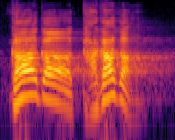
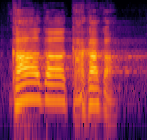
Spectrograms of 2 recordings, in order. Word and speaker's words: 가가: 가가 이거예요. 네, 이게 이제 긴 발음과 짧은 발음으로 구분되는데 그 아이가 가시이냐라고 하는 질문이죠. 가가.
